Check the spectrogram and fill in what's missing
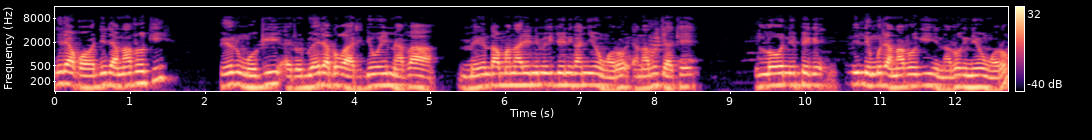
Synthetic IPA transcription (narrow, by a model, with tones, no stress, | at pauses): nɪ˦ɾa˨kɔ˨dɪ˦ɾa˨na˦ɾo˦ki˦ | pe˨˦ru˨mo˨k̬i˦a˨i˨ɾo˨du˨a˨˦ɪ˦ɾa˨dʊ˦ka˨ti˨de˦o˦ɪ˦ma˨ra˦˨ | me˨kɪ˦n˦ta˦ma˦na˦ɾi˦nɪ˦mɪ˦kɪ˦d͡ʒo˦i˦nɪ˦ka˦ɲe˦ʊ˨ŋɔ˨ɾo˦a˨na˨ɾo˦k̬i˨a˨ke˦ | ɪ˦lo˦nɪ˦pe˦knɪ˦le˨mu˦ɾa˨na˨ɾo˦k̬iː˦˨na˨ɾo˦ki˨˦ne˦ʊ˨ŋɔ˨ɾo˦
